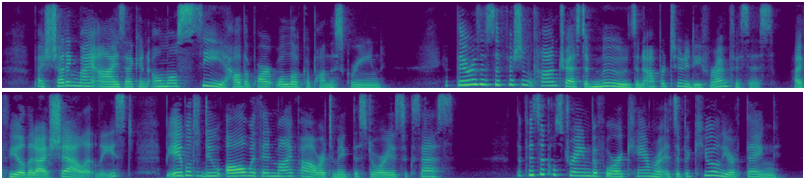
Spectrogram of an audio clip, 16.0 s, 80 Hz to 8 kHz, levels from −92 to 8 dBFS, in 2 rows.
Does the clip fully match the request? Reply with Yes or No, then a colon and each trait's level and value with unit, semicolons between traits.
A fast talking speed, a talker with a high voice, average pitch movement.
No: fast, 225 wpm; high, 245 Hz; wide, 6.0 semitones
